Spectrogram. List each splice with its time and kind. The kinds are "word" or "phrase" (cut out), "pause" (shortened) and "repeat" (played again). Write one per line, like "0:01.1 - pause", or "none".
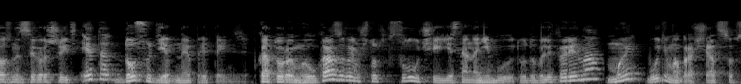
none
